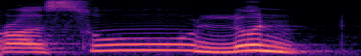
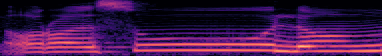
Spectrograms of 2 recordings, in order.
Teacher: جب ہم پڑھتے ہیں رسولن تو نون کی آواز سنائی دیتی ہے، اسی نون کی آواز کو ہم نے مرج کرنا ہے میم کے اندر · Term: ادغام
